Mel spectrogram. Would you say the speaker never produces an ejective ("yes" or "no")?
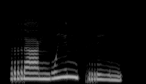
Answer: yes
